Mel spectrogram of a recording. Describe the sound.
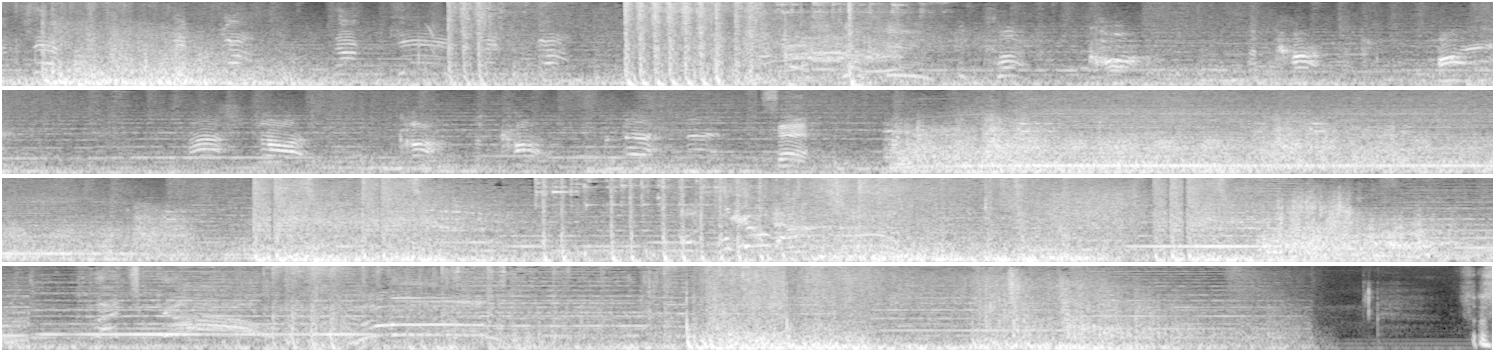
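Heavy artillery fire and explosions from a film boom repeatedly, loud, with crackling bursts of gunfire, a rising whine, and men's voices calling in artillery coordinates over the battle noise.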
